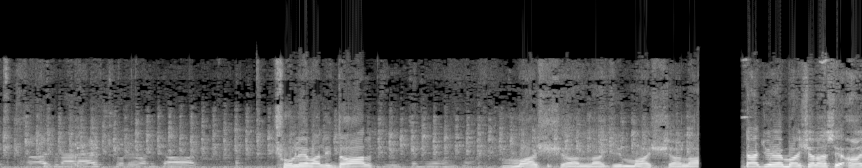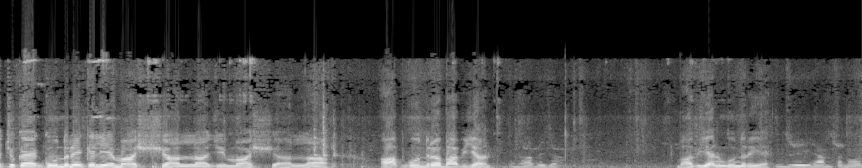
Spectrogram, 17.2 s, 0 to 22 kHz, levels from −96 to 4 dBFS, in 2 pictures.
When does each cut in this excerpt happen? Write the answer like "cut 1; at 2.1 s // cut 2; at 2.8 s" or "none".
cut 1; at 7.0 s

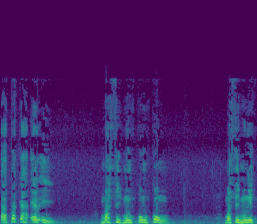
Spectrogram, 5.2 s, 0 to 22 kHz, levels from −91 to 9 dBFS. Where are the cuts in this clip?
none

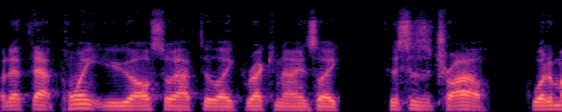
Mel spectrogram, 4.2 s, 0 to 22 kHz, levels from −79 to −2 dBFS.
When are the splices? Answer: cut 1; at 2.7 s

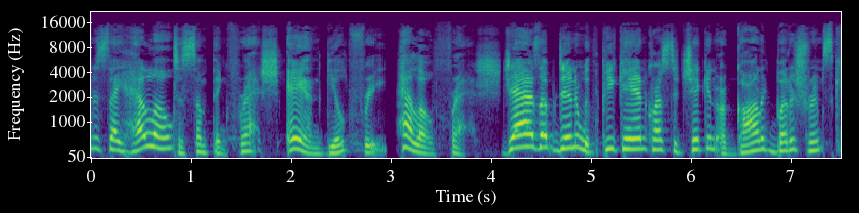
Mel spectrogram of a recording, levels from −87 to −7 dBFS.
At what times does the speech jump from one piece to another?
none

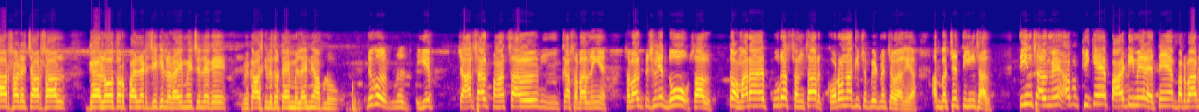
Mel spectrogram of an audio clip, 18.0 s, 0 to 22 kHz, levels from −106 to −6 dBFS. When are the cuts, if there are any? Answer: none

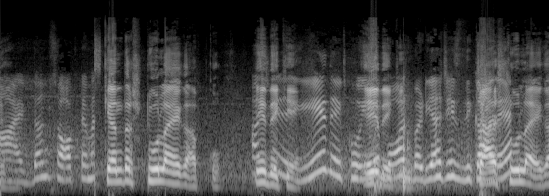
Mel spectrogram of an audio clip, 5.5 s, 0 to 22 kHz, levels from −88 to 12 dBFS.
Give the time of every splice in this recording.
cut 1; at 1.0 s

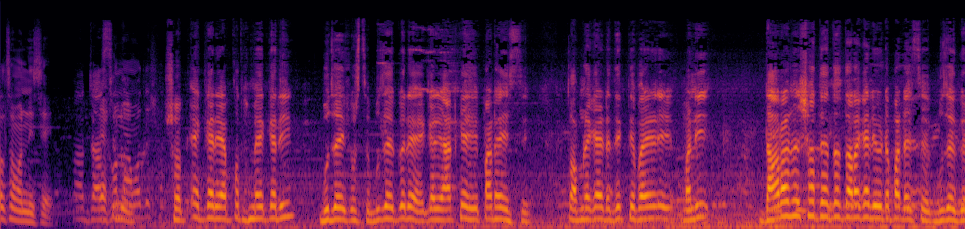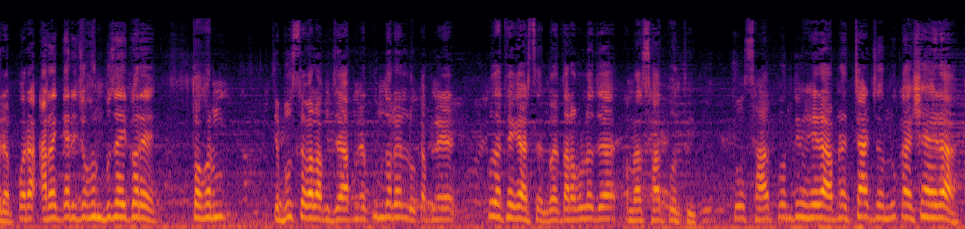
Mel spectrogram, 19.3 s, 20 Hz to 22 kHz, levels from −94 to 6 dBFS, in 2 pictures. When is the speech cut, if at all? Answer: cut 1; at 1.2 s

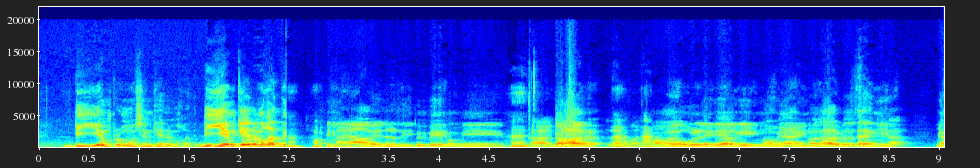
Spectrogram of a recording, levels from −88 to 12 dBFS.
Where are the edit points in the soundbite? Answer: cut 1; at 2.5 s

